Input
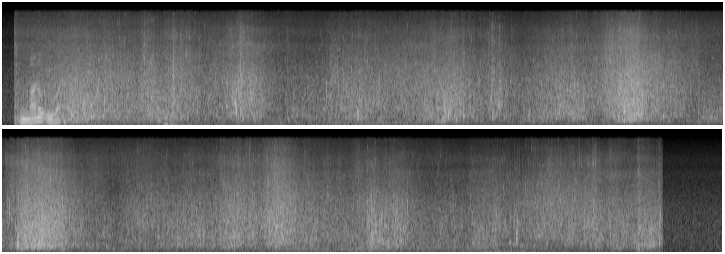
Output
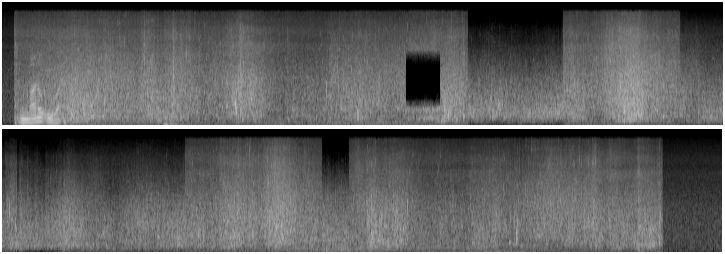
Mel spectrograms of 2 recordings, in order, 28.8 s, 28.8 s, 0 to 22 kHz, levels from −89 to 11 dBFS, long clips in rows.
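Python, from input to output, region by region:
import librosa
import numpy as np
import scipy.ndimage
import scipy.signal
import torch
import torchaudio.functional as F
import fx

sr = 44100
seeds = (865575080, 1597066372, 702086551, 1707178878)

y = fx.chain(x, sr, fx.cheby1_bandstop(low_hz=560.0, high_hz=4400.0, order=5),
    fx.comb(ms=4.1, depth=0.65), at=(8.06, 8.76))
y = fx.chain(y, sr, fx.bandpass_q(hz=420.0, q=1.0),
    fx.env_flatten(amount_pct=50), at=(9.3, 11.21))
y = fx.chain(y, sr, fx.lowpass(hz=1100.0, slope=6),
    fx.low_shelf(hz=100.0, db=-10.5),
    fx.over_compress(threshold_db=-28.0, ratio=-1.0), at=(13.55, 18.07))
y = fx.chain(y, sr, fx.lowpass(hz=1800.0, slope=12),
    fx.low_shelf(hz=440.0, db=7.5),
    fx.doppler_dist(depth_ms=0.98), at=(20.81, 21.35))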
